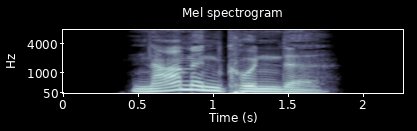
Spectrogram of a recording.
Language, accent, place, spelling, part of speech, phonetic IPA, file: German, Germany, Berlin, Namenkunde, noun, [ˈnaːmənˌkʊndə], De-Namenkunde.ogg
- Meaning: onomastics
